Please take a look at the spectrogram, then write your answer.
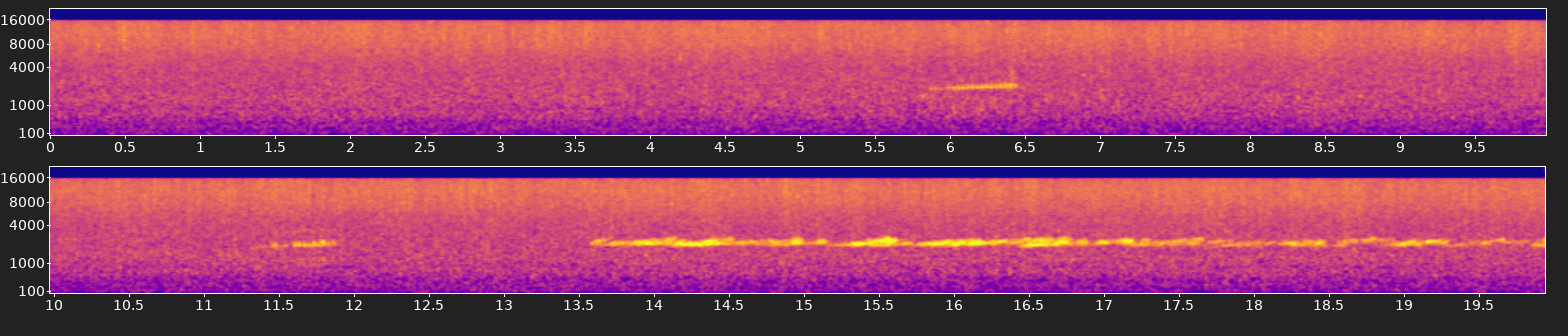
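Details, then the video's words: Frogs by a river in a pristine forest: steady rushing water fills the background, with short high trills at about six and eleven seconds, then a continuous buzzy, pulsing trill chorus over the last six seconds. "River and Frogs sleep sounds"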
